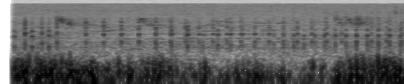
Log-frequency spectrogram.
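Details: A pair of White Storks mating and clattering their bills to strengthen the pair bond, at a late-medieval castle in Extremadura where they nest: a rapid, dry wooden rattle of knocks throughout, over a strong low rumble.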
